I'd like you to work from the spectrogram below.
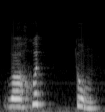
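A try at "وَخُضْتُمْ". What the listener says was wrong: Tebalkan bunyi dal.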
